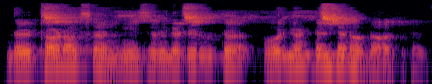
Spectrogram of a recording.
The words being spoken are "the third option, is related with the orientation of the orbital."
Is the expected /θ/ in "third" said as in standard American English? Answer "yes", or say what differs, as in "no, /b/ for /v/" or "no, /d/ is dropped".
no, /t/ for /θ/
